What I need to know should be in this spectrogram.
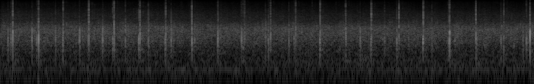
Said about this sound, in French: L'audience s'est élevée pour l'applaudir.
